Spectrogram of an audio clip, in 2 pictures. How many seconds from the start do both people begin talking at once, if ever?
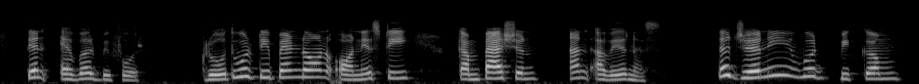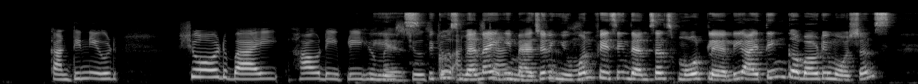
12.9 s

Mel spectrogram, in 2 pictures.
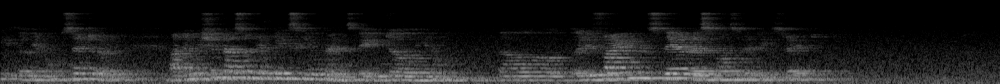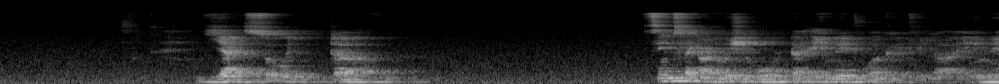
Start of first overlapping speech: none

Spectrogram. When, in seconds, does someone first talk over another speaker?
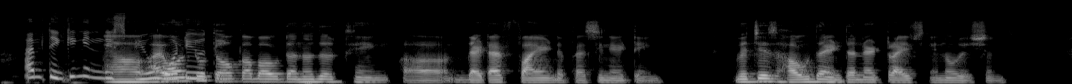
1.0 s

